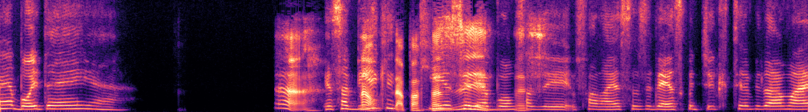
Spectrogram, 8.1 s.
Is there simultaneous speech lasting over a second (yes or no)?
yes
